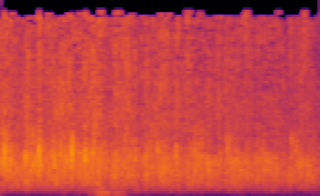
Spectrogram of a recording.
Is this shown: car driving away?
no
